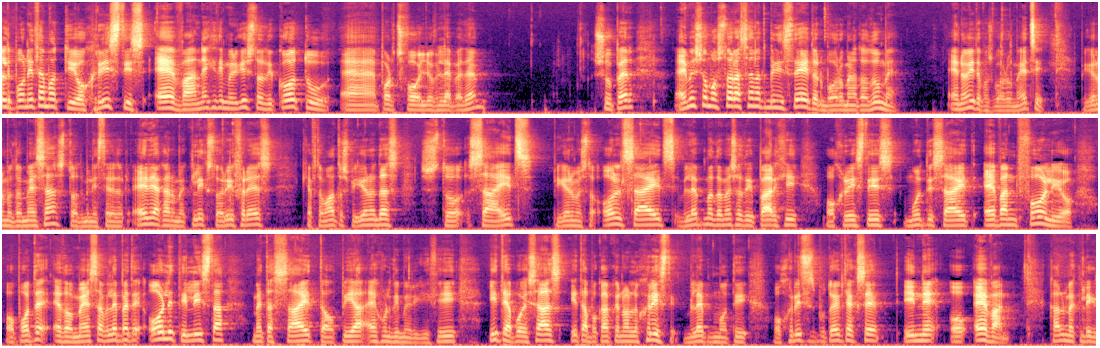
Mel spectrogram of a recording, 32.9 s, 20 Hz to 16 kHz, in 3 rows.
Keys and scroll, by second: 0.7 super+Tab, 6.5 super+Tab.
